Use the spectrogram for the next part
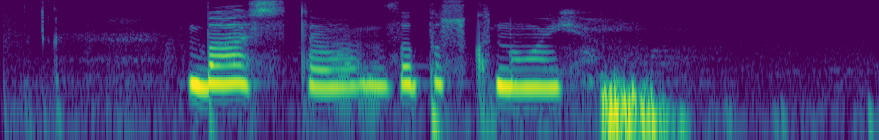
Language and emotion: Russian, sad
